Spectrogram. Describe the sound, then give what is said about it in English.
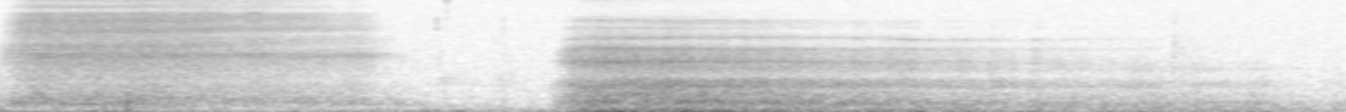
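A slow, deep breath is drawn in through the nose, then after a short pause comes a long, airy exhale out through the mouth. Both are soft and steady, with no talking. “let's take a deep breath in through our nose and out through our mouth.”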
